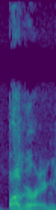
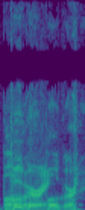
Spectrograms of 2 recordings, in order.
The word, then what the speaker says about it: buggering: Boogering. Boogering. But I'm from the north of England, remember. People in London say buggering. They say buggering. Thank you. I say boogering.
